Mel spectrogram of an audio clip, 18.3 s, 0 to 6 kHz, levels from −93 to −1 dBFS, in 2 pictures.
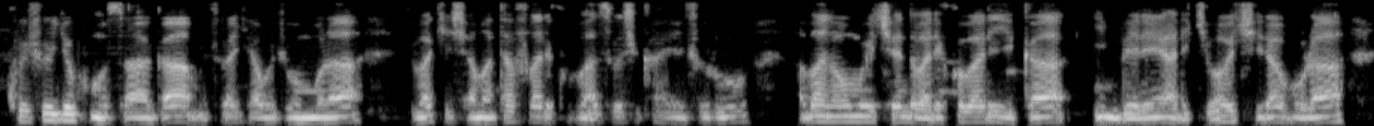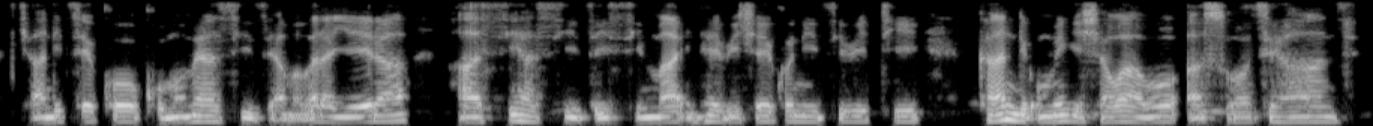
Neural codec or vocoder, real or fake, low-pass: none; real; 5.4 kHz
